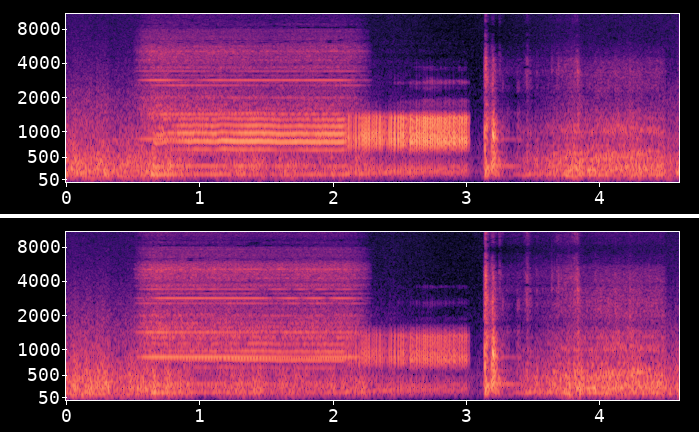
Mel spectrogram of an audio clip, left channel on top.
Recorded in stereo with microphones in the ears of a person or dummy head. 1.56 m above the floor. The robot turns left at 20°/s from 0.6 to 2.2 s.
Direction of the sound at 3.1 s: 20° right (ahead or behind).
